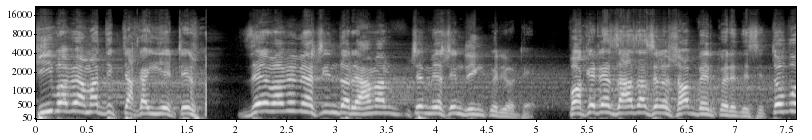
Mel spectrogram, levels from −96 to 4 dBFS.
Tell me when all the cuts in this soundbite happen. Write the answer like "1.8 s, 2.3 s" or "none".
1.6 s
